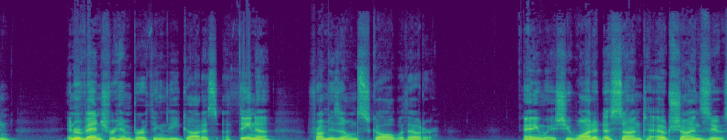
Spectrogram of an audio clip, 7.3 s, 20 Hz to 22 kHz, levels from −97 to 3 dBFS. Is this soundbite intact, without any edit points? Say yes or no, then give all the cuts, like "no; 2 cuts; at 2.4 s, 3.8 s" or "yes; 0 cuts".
no; 1 cut; at 5.1 s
